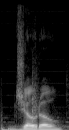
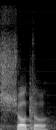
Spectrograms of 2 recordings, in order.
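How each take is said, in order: First: The name begins with a 'j' sound. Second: The name begins with a 'sh' sound. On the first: The speaker calls it right. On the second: The speaker calls it wrong.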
